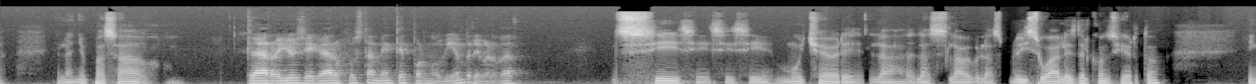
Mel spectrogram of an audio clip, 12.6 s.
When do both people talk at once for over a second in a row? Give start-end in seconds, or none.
none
